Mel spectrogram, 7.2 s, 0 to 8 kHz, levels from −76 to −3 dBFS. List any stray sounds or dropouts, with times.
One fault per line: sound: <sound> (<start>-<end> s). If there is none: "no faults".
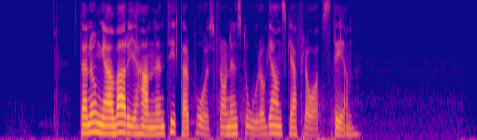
no faults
